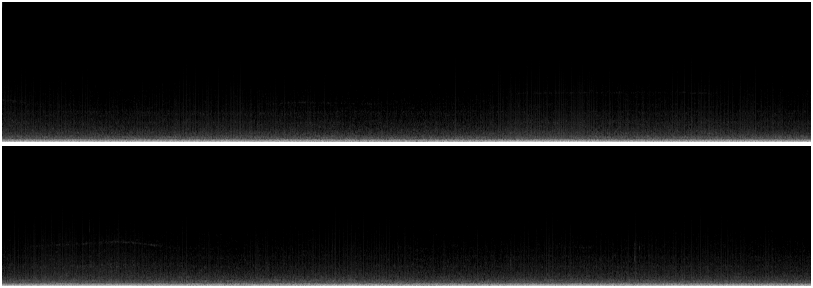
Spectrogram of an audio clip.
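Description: A truck's diesel engine drones steadily at cruising speed.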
